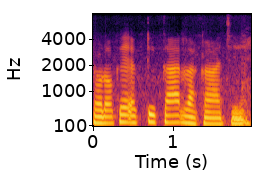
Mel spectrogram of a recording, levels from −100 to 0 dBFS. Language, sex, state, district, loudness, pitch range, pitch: Bengali, female, Assam, Hailakandi, -13 LUFS, 150-185 Hz, 165 Hz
